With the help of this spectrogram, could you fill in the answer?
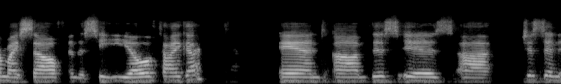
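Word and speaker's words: Taiga: The best way to remember how to pronounce this company is it's Tyga, like tiger without the R. Tyga.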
